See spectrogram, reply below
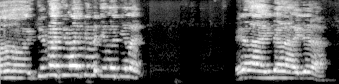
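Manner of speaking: high, loud, excited calling out.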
